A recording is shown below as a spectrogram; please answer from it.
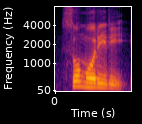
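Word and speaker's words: Tso Moriri: Wetland है उसके बाद है सोमोरी टी साइलेंट है सोमोररीरी वेटलैंड तो यह दोनों है लद्दाख में हिमाचल प्रदेश में तीन वेटलैंड है।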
